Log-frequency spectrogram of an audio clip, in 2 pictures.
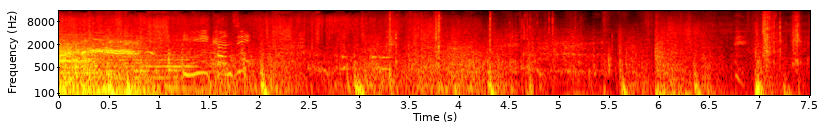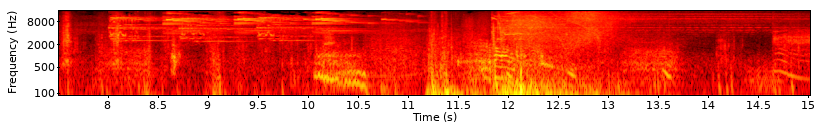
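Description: Footsteps run quickly over grass and rock.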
